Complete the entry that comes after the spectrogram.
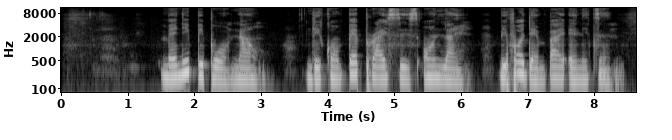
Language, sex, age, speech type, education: Nigerian Pidgin, female, 30-45, spontaneous, tertiary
